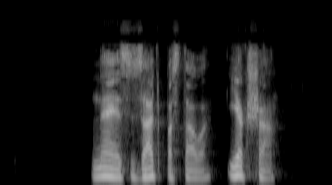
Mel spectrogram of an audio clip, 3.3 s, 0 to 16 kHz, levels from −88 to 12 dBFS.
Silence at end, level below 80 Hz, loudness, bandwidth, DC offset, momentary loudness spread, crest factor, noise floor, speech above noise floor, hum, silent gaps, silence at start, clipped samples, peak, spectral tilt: 0.6 s; -64 dBFS; -25 LUFS; 10 kHz; under 0.1%; 13 LU; 22 dB; under -90 dBFS; over 65 dB; none; none; 0.9 s; under 0.1%; -4 dBFS; -4 dB/octave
